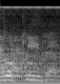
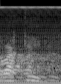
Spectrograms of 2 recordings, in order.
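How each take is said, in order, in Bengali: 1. প্রথম স্বরধ্বনিটি 'o' ধ্বনি। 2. প্রথম স্বরধ্বনিটি 'a' ধ্বনি। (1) "আঞ্চলিক ভাষাকে রকিব" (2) "বিশুদ্ধ হবে রাকিব"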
